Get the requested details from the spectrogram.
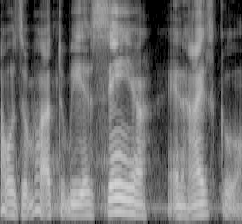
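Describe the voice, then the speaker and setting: Very slowly, a woman speaks in a very deep, low voice. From Texas. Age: 90s. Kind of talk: interview answer.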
